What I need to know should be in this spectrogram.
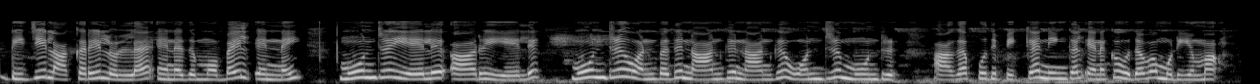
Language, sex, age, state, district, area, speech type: Tamil, female, 30-45, Tamil Nadu, Chennai, urban, read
